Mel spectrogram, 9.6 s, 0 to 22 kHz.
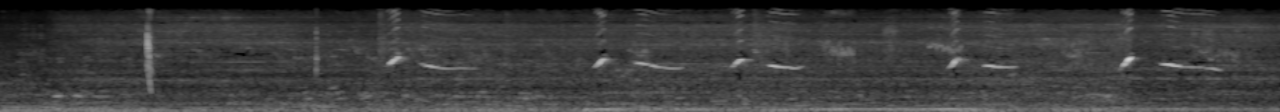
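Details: Baby budgerigar, 6 December 2023, giving short, sharp rising chirps that fall away, repeated about every second and a half.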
